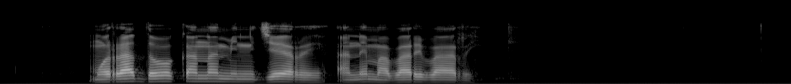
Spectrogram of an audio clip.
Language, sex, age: Venda, male, 23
